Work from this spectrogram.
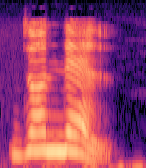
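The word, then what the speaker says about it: Donnell: would set it right Donald Accent on the last syllable and Saint Claire our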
